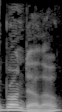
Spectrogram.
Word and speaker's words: Brondello: How would you pronounce that? I should know this. But Sandy Sandy Brondello.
